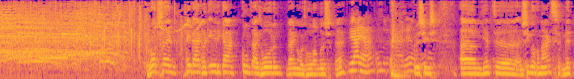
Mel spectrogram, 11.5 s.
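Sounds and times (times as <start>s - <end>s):
audience applause for a singer: 0.0s - 4.2s
speech: 2.9s - 11.4s.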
